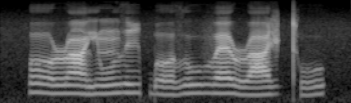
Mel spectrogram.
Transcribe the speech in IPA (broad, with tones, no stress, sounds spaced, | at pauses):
ɤ˦˨ ɹ ã˦˨ j ũ˨˥ ð i˦˥ ɓ ɤ˨˩ ð u˦˥ β ɛ˦˥ ɹ a˨˥ ʒ tʰ u˨˥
